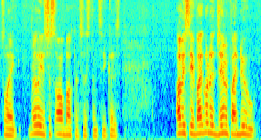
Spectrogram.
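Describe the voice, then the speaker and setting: Mellow-voiced young man, rambling casually. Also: on the high side, fast, no echo. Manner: rambling, leans heavily on "like" and "dude". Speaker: podcast guest, business owner. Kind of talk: casual podcast chat.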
